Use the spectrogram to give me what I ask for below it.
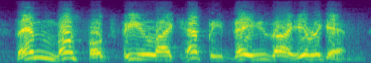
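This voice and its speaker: A man speaks at a moderate pace in a high pitch. Noticeable background noise sits behind him. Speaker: radio announcer. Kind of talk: vintage radio commercial read.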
